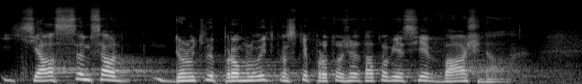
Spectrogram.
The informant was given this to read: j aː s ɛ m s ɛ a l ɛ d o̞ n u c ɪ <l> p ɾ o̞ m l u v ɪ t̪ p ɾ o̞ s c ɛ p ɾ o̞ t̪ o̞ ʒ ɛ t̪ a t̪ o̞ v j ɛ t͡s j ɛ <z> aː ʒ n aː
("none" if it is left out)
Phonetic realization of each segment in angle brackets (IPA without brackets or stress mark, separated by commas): l, v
